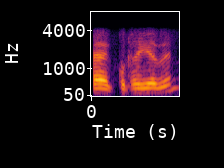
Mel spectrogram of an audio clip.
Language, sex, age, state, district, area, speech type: Bengali, male, 18-30, West Bengal, South 24 Parganas, rural, conversation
